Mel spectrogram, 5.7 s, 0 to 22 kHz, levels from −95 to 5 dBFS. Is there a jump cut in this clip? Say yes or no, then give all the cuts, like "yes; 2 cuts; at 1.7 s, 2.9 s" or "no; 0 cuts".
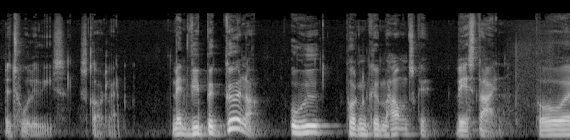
no; 0 cuts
